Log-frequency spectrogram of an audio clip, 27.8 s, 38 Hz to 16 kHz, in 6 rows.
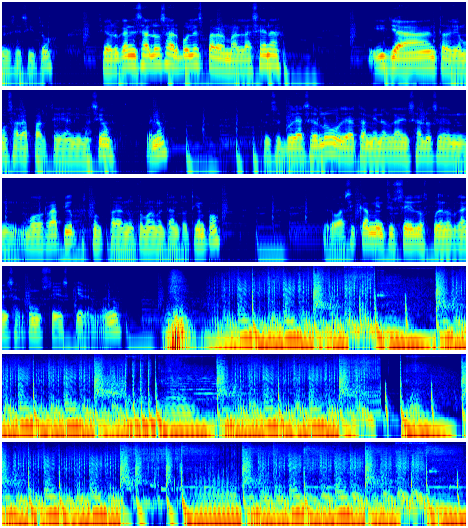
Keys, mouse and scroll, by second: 0.2-1.3 middle drag, 2.1-3.5 scroll down 1, 3.5-4.0 middle drag, 4.4-4.9 scroll down 2, 4.8-5.7 scroll up 3, 5.7-6.2 middle drag, 8.1-8.4 middle drag, 8.6-9.5 scroll down 1, 9.5-9.9 scroll down 1, 9.9-10.3 middle drag, 10.6-11.0 scroll down 1, 11.0-11.6 scroll up 2, 11.7-12.2 scroll down 1, 12.2-13.1 middle drag, 14.7 scroll down 1, 15.3 middle click, 15.6 middle click, 16.9 middle click, 16.9-17.6 typing, 17.0 click, 17.0 scroll down 2, 17.1 scroll up 2, 17.5 middle click, 17.8 click, 17.8 middle click, 17.9 click, 18.0 middle click, 18.0 click, 18.2 click, 18.2 middle click, 18.2 scroll up 1, 18.3 click, 18.5 click, 18.6 click, 18.7 middle click, 18.8-24.7 typing, 18.9 click, 19.0 click, 19.1 scroll down 2, 19.7 click, 20.2 middle click, 20.2 scroll down 1, 20.3 scroll up 1, 20.4 scroll down 1, 20.5 shift+scroll down 1, 20.6 shift+click, 20.9 click, 21.0 shift+middle click, 21.0 click, 21.5 shift+middle click, 21.5 scroll down 1, 21.6 scroll up 3, 21.6 scroll down 1, 21.8 click, 22.9 shift+click, 23.2 middle click, 23.2 scroll up 3, 23.4 middle click, 23.6 click, 24.1 scroll down 2, 24.1 middle click, 24.2 scroll up 1, 24.2 middle click, 24.5 middle click, 24.8 click, 24.8 scroll down 1, 25.0 shift+click, 25.2 shift+click, 25.4 shift+click, 25.6 shift+click, 25.8-27.8 typing, 26.3 click, 26.4 ctrl+z, 26.6 click, 26.8 ctrl+z, 27.2 click, 27.4 middle click, 27.5 scroll up 2, 27.6 shift+middle click.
